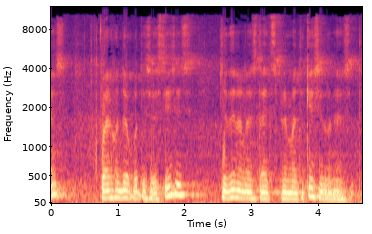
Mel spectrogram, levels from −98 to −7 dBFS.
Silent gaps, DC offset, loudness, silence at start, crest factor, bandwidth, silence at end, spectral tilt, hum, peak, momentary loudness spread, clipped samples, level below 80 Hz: none; under 0.1%; -10 LUFS; 0 s; 10 dB; 11 kHz; 0 s; -7 dB/octave; none; 0 dBFS; 11 LU; 0.9%; -34 dBFS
